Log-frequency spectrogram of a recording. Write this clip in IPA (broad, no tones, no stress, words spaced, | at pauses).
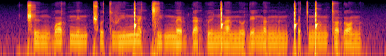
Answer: ǁɨŋɓɔtnin ǁutviŋ͡ǃɛ ǀi ŋ͡mɛbɗa k͡pɨŋ͡ǃanuɗe ŋɐŋ͡mɘnǃɛtŋ͡ǃɐŋ tɔɗɔn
